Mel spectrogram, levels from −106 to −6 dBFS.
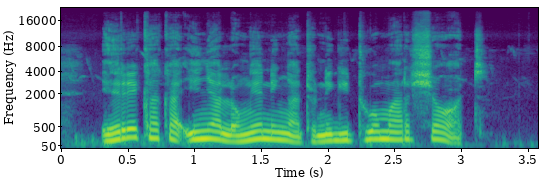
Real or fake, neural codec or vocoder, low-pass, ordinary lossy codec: real; none; 19.8 kHz; none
